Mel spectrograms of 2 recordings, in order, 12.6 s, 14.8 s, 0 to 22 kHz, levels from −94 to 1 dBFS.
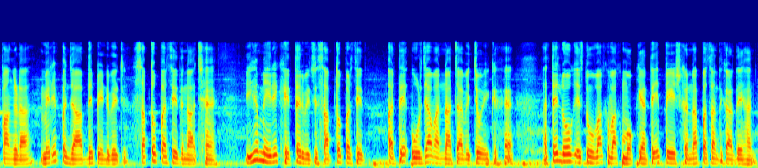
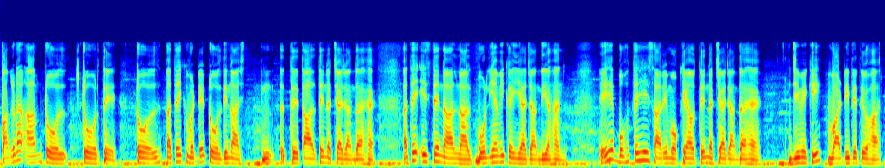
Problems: constant background noise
